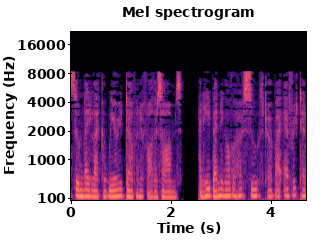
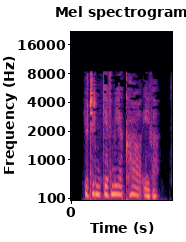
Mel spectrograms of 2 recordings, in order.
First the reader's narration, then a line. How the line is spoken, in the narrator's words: said her father, smiling sadly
